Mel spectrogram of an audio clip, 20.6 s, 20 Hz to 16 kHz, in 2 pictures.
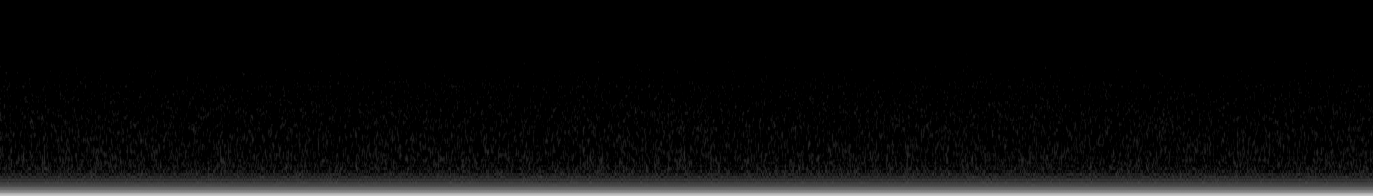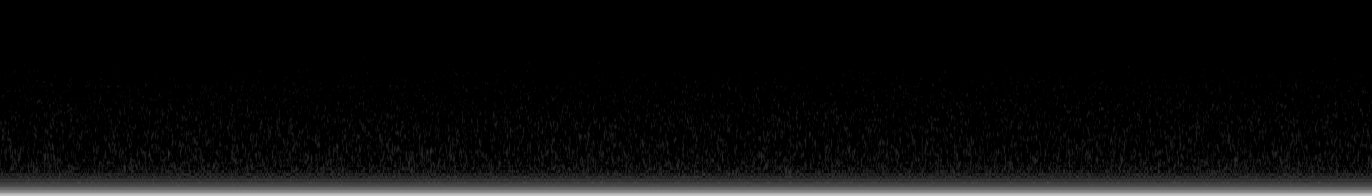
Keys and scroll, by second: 1.7 space, 5.6 space.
